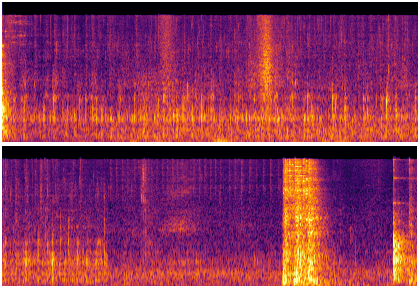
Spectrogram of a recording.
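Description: Chicken soup bubbling at a simmer in a pot, with a few faint clinks of utensils. Near the end comes one brief, loud clatter of kitchenware as a spatula and a steel cup are worked over the pot.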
